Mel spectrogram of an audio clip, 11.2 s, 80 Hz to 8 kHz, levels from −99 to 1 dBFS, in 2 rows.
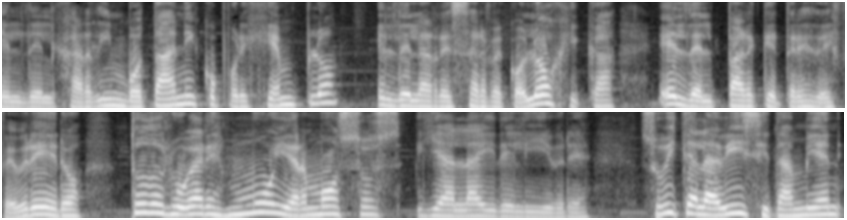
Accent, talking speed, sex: Argentinian, 160 wpm, female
